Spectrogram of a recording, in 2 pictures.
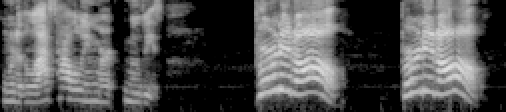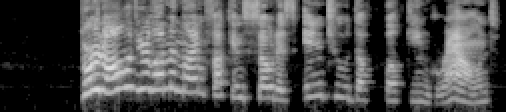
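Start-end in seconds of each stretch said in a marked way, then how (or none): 2.5-10.1 high, loud, fierce rallying cry; loud imitation of a movie heroine screaming orders; dramatic movie yell. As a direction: shout it like a horror heroine making her last stand. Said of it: "As Jamie Lee Curtis, Laurie Strode herself said".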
